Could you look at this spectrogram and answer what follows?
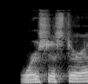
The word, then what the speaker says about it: Worcestershire: There might be other beverages that have it too, but a Caesar has vodka, a mix, hot sauce, and I can't pronounce this, so sorry if I goof it, but the Worcestershire sauce. – Worcester, I think. – There we go. You got it better than I did.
